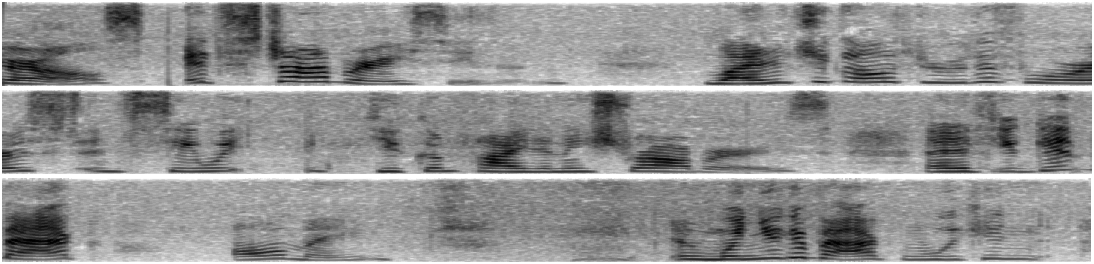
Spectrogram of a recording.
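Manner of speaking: ordinary delivery, nothing marked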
